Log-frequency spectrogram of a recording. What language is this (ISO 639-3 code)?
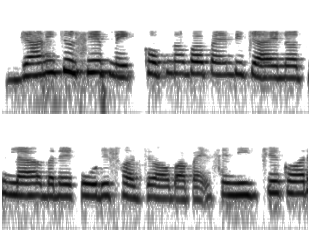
ori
